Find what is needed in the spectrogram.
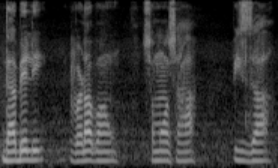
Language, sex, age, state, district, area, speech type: Gujarati, male, 18-30, Gujarat, Junagadh, urban, spontaneous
